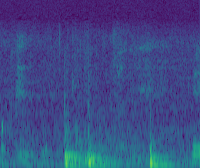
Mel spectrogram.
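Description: A few dull thumps and knocks close on a microphone: two at about two-thirds of a second and just under a second in, and one more at about a second and a half, just before a man starts speaking.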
